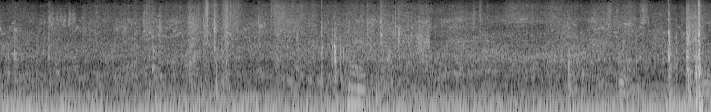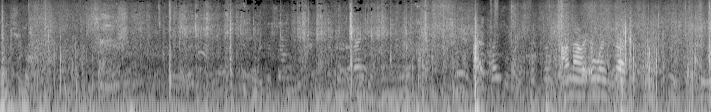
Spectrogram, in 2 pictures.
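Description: Wind rumbles low and steadily across the microphone outdoors.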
